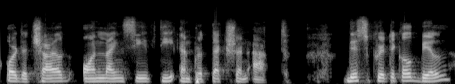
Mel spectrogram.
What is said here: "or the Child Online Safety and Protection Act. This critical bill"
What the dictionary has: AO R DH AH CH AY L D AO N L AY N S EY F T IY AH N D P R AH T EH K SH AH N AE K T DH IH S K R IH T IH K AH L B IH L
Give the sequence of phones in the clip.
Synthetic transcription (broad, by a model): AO R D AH CH AY L D AO N L AY N S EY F T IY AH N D P R AH T EH K SH AH N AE K T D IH S K R IH T IH K AH L B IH L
